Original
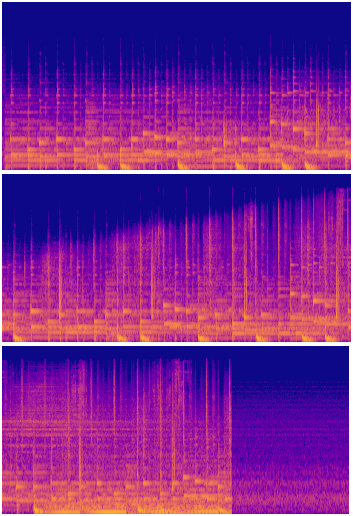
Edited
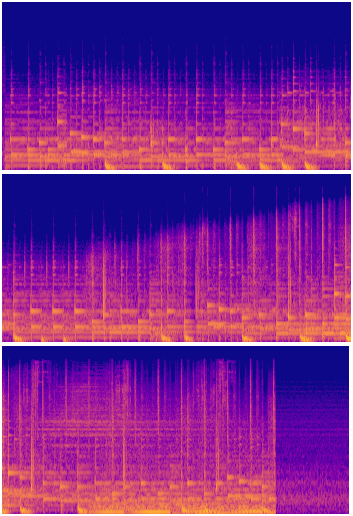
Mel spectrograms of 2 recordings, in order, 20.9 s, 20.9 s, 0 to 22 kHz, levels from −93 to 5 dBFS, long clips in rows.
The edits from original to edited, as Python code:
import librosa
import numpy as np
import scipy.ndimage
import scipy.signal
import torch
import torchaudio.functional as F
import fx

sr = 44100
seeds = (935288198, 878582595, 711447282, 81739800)

y = fx.edit(x, sr, fx.swap(start_s=0.92, length_s=1.84, other_s=5.17, other_length_s=0.38),
    fx.reverse_span(start_s=6.37, length_s=0.44),
    fx.repeat(start_s=7.33, length_s=0.44, count=3),
    fx.fade_out_to(start_s=9.74, length_s=0.25, floor_db=-17.0),
    fx.clip_gain(start_s=12.14, length_s=1.08, db=5.0), tone=tone)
